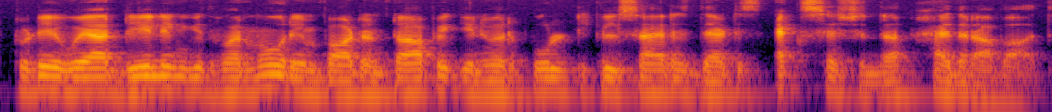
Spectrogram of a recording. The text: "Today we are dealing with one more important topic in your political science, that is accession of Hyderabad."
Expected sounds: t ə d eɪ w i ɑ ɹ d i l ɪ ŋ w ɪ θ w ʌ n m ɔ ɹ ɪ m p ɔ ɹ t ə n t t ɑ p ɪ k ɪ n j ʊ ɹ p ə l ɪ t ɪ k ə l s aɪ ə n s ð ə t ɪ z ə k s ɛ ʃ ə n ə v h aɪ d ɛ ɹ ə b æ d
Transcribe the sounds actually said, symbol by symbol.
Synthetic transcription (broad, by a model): t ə d eɪ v i ɑ ɹ d i l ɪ ŋ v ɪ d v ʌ n m ɔ ɹ ɪ m p ɔ ɹ t ə n t t ɑ p ɪ k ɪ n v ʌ ɹ p ə l ɪ t ɪ k ə l s aɪ ə n s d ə t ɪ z ə k s ɛ ʃ ə n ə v h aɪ d ɹ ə b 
